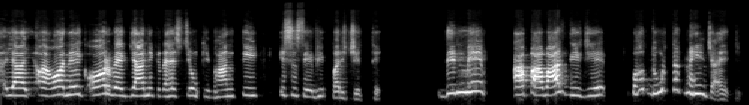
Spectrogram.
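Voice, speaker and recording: Her formal lecture on scripture moves step by step at a measured pace, sometimes with words begun again. The voice is high-pitched and a touch bright.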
